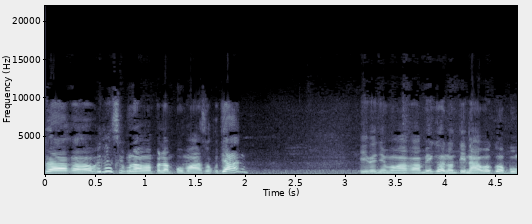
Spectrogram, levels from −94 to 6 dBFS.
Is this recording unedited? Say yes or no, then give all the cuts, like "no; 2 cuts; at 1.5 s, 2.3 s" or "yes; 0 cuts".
yes; 0 cuts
